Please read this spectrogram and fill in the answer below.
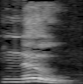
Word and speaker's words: know: نايف الكي مش بتتنطق زي كلمة نو يعني يعرف. لما أقول I know أنا أعرف الكي سايلنت يبقى الكي لما يجي وراها ار مش بننطق الكي يبقى ركبة اسمها ني.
